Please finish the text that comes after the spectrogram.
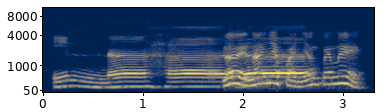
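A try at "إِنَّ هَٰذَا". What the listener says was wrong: Nah, naknya panjang pendek. Naknya panjang pendek. Iya, tuh yang ya kalau yang dibaca pendek jangan dibaca panjang.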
